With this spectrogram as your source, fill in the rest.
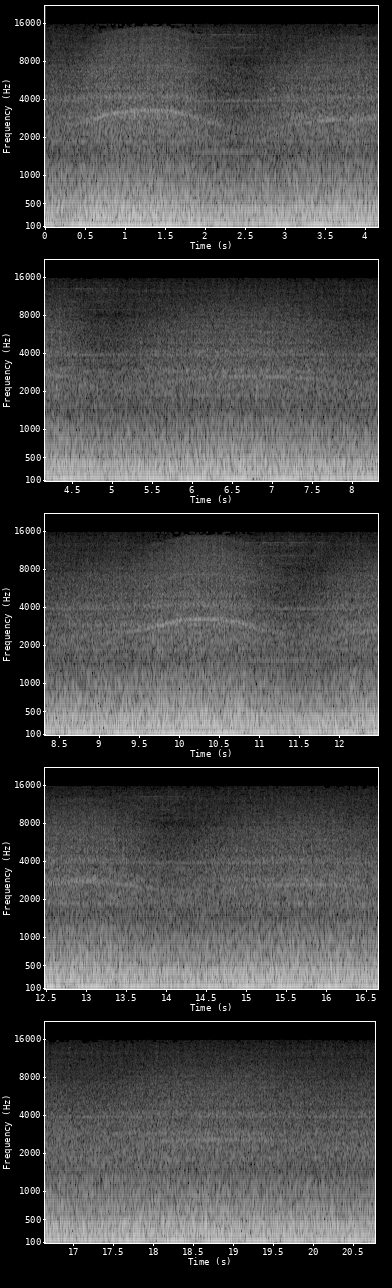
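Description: Trucks rush past in the opposite direction with a whooshing sound.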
